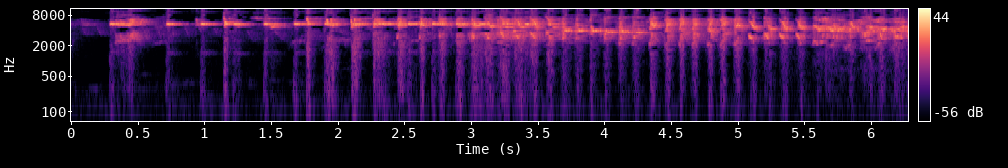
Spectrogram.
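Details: Ngekek long chatter from a young lovebird, used as a lure to set off chattering: a few high whistled notes open into a continuous fast, buzzy, shrill stream of pulses that slowly drops in pitch.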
